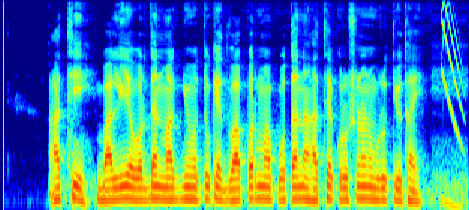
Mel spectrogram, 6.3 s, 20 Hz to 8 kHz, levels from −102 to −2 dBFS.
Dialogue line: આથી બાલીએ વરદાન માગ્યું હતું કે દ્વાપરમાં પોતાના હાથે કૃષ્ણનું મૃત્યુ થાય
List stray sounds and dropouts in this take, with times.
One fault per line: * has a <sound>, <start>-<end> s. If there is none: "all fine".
* has a chirp, 5.9-6.2 s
